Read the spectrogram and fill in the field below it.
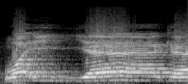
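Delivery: وَإِيَّاكَ with the yaa stretched; long ya. Shown as a demonstration. Teacher showing the lengthened ya. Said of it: "یا کو کھینچ کے پڑھیں گے".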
